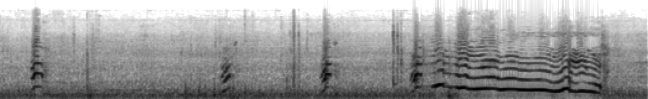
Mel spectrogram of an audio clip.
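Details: Alaskan Malamute riding in a car on the way to the dog park: a few short, sharp yips, then a long, wavering, mid-pitched howl that slowly falls in pitch over almost two seconds, with low car rumble beneath.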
